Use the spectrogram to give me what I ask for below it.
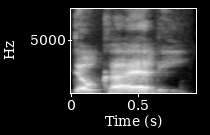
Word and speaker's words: dokkaebi: It's pronounced a dokkaebi.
